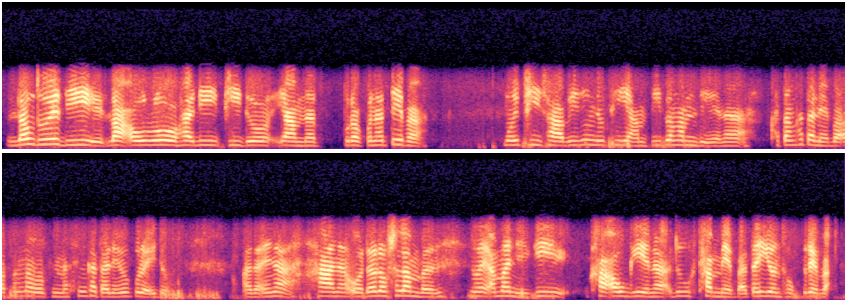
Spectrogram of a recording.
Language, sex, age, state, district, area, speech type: Manipuri, female, 18-30, Manipur, Kangpokpi, urban, conversation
